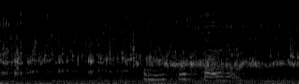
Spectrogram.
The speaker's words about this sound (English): Oh, you got it all over the carpet. Oh, my God. Oh, my God. Pee everywhere. Oh, no. You have terrible aim.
